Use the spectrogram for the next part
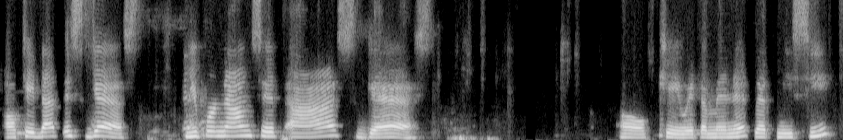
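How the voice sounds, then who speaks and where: A woman's voice: on the high side, unhurried, no echo. A woman teaching a one-on-one English lesson, patiently correcting and prompting her student.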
